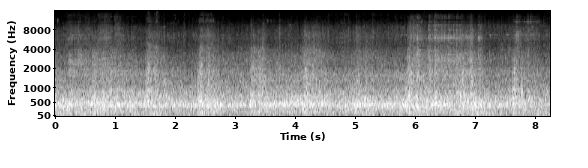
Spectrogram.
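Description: Loaded covered hopper grain cars rolling slowly past, a steady rumble of wheels on rail with a clack every second or so as wheels cross rail joints.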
